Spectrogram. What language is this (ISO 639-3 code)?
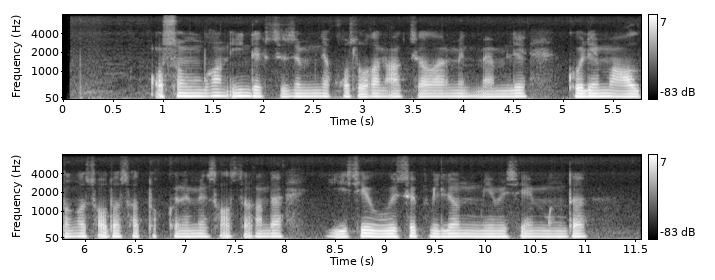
kaz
